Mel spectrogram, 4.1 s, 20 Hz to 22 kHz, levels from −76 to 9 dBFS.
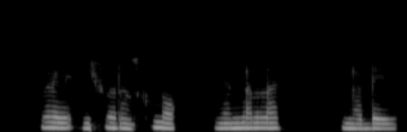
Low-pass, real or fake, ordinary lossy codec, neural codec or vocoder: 3.6 kHz; fake; none; codec, 24 kHz, 1 kbps, SNAC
